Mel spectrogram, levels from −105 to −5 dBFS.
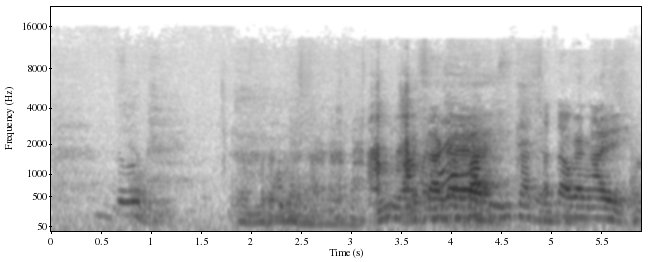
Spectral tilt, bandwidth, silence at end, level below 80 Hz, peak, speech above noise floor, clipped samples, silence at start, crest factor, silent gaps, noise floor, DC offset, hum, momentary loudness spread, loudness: -5 dB/octave; 15.5 kHz; 0 s; -62 dBFS; -8 dBFS; 32 dB; under 0.1%; 0.1 s; 24 dB; none; -60 dBFS; under 0.1%; none; 20 LU; -30 LUFS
